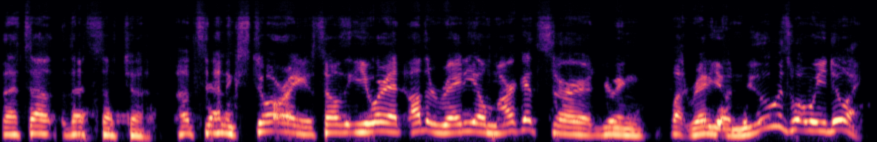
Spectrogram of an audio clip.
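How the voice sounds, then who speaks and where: A man's voice: fairly high pitch, animated, normal speed, darkish tone, a little hiss or hum. A man hosting a casual radio interview in an enthusiastic, fan-like manner.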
